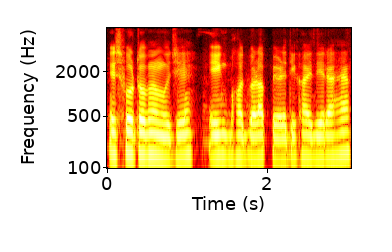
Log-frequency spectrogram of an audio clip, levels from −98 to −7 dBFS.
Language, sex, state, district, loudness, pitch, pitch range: Hindi, male, Madhya Pradesh, Katni, -18 LUFS, 140 Hz, 135-145 Hz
